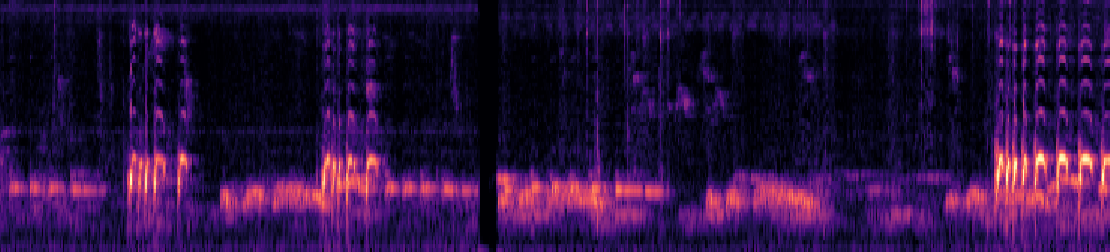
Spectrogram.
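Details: Lure song of a local zebra dove praised for its crystal-clear voice, meant to stimulate other doves to sing: soft low purring trills run almost continuously, broken by several loud bursts of rapid, stuttering coo notes.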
